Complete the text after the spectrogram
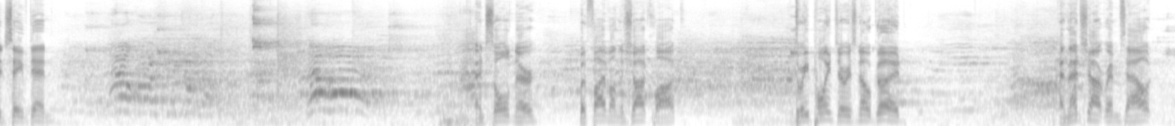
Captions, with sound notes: and it's saved in. (crowd members shouting) And Soldner, with five on the shot clock. Three pointer is no good. And that shot rims out.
